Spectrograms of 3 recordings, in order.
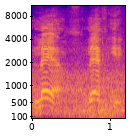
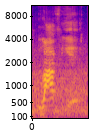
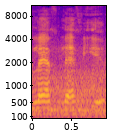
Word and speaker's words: Lafayette: to pronounce Lafayette Lafayette laugh Lafayette cuz I was calling it Lafayette lafette and my friend who's from their area she was like no it's laugh Lafayette I was like laet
